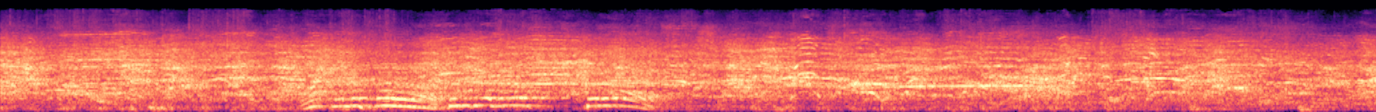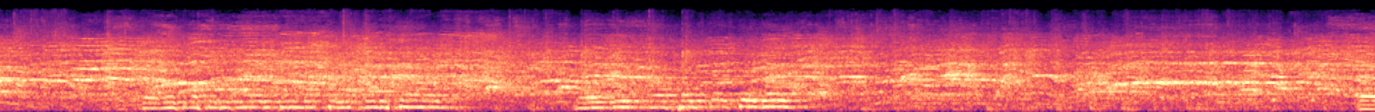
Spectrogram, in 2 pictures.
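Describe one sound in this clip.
A crowd of children cheers and shouts in a large echoing hall.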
